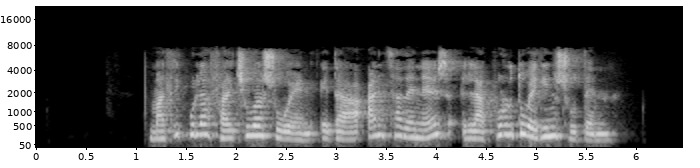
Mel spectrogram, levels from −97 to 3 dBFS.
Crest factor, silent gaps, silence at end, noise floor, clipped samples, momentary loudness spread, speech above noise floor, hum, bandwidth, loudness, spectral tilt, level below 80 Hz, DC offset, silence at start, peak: 18 dB; none; 0.65 s; under -90 dBFS; under 0.1%; 8 LU; over 72 dB; none; 7.8 kHz; -17 LUFS; -3 dB/octave; -60 dBFS; under 0.1%; 1.15 s; 0 dBFS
